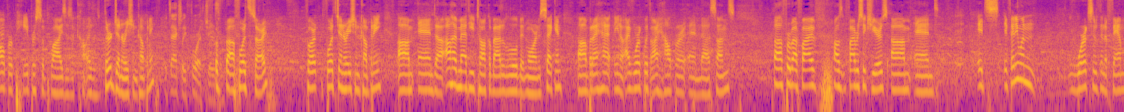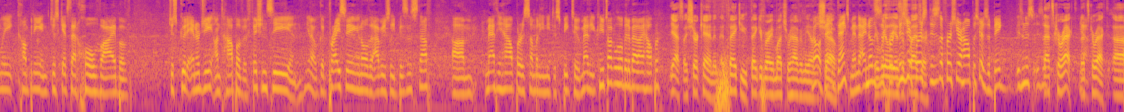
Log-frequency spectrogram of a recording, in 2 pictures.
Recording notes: The recording of the live broadcast from the International Food &amp; Foodservice Show at the Javits Center. The recording of the live broadcast from the International Food & Foodservice Show at the Javits Center.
